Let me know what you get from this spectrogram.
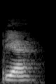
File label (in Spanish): "pria", Silabas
